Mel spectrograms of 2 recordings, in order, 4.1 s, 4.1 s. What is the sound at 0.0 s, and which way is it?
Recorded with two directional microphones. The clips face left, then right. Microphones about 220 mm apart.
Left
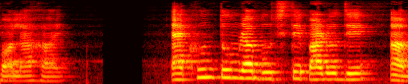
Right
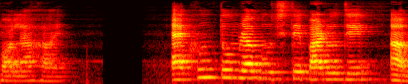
Speech, 45° left (ahead or behind).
